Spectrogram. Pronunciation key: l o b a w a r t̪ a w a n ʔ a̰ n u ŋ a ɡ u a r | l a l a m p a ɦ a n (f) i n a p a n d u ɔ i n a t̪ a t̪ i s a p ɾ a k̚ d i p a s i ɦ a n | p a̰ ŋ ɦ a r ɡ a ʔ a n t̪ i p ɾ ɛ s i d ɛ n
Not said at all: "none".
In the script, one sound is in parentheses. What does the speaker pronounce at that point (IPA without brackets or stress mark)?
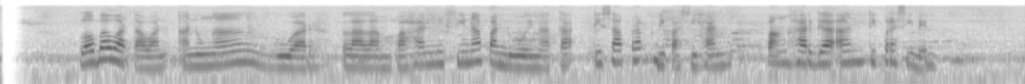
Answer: f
